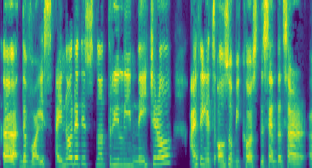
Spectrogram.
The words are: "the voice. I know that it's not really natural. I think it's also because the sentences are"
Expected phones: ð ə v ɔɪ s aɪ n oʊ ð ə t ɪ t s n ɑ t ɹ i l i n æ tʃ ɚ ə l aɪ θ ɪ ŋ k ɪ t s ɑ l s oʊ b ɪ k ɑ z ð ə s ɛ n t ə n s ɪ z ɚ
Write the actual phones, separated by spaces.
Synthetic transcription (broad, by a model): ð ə v ɔɪ s aɪ n oʊ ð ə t ɪ t s n ɑ t ɹ i l i n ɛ tʃ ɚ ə l aɪ θ ɪ ŋ k ɪ t s ɑ l s oʊ b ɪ k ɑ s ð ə s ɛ n t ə n s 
